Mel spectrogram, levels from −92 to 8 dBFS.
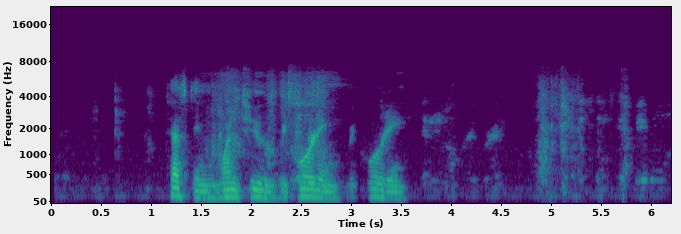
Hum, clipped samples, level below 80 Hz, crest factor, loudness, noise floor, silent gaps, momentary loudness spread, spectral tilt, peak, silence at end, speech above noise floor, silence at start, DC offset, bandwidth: none; under 0.1%; -70 dBFS; 26 dB; -32 LUFS; -69 dBFS; none; 22 LU; -5 dB/octave; -10 dBFS; 0.15 s; 38 dB; 1.2 s; under 0.1%; 7.4 kHz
